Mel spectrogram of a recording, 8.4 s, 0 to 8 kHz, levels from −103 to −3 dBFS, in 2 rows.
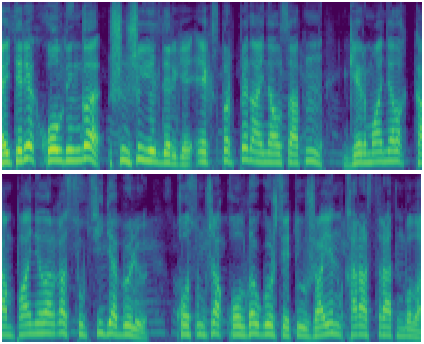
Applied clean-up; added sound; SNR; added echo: none; none; none; none.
